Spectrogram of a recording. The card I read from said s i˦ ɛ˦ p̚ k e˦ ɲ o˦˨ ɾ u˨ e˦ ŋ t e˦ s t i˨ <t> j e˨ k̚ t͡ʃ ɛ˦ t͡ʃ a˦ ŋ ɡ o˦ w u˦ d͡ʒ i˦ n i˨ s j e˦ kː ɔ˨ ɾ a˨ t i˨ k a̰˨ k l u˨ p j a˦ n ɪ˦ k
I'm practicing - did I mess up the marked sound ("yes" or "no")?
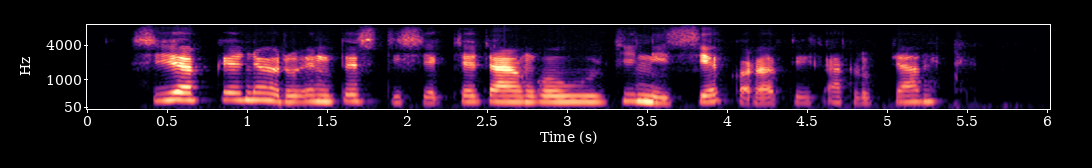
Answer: yes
